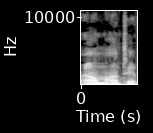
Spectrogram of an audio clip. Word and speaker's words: El Monte: He's from El Monte Flores. – Yeah, so he's from El. Say it again. – El Monte. – From El Monte, bro.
